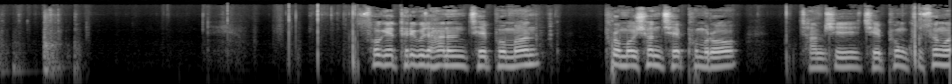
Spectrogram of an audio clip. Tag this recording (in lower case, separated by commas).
speech, tools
